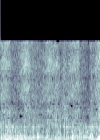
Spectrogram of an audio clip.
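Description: Water poured in a steady stream from a metal pot into the neck of a plastic water jug, running without a break.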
